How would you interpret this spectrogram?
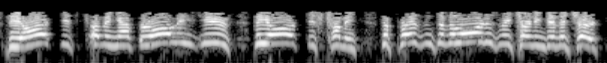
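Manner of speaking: high, jubilant preacher's cry; overjoyed proclamation. Acted. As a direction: rejoice aloud as the long-awaited arrives. Acts out David rejoicing at the ark.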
